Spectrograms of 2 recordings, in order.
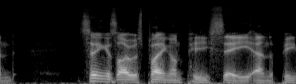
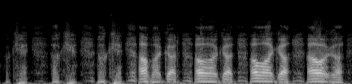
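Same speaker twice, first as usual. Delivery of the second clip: high, louder, hammed-up panicking; mock panic; 5 semitones higher, 5 dB louder, faster than usual. Heroine freaking out after her first kill, mock panic. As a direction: imitate someone working themselves into a panic.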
